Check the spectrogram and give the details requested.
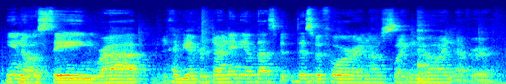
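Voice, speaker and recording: A woman's voice: sits low, flat delivery, fairly quick, gravelly, recorded from a distance. A woman in her twenties from Japan, a native Japanese speaker, chatting casually as a guest. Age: 20s. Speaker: podcast guest, performer. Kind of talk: casual chat. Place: indoor bar with brick walls. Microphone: condenser mic on table, a little distant. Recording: slightly noisy, echoey room, off mic.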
